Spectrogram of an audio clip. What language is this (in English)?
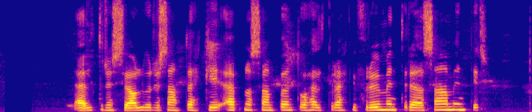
Icelandic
